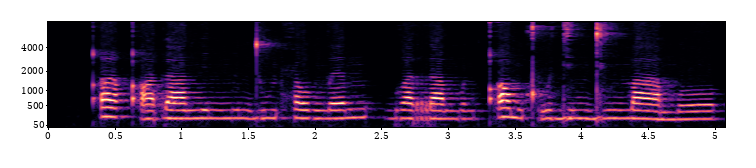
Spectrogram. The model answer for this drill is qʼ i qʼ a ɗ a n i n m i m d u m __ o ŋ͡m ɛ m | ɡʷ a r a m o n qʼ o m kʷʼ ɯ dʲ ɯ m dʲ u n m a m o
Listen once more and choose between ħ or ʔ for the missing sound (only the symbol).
ħ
